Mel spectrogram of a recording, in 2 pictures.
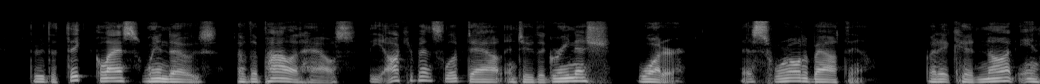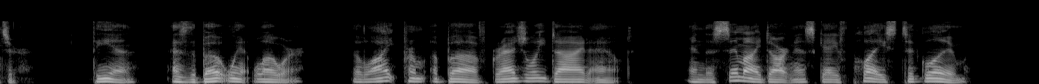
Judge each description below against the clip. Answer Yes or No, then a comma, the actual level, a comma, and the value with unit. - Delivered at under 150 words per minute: Yes, slow, 135 wpm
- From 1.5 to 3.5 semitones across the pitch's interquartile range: No, average, 3.9 semitones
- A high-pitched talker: No, low, 125 Hz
